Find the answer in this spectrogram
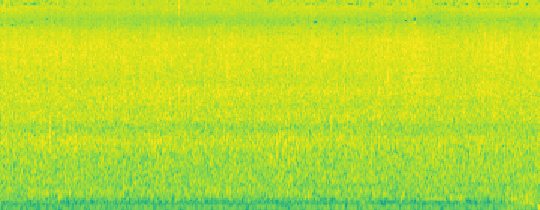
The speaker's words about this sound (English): Just enjoy the sounds of the water.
